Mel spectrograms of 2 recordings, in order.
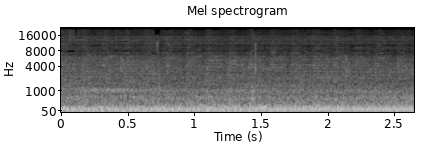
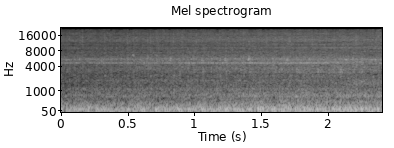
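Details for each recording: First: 1964 Dodge field find "Earlene", running after brake and tire work: a steady, fast-sounding idle with an even low rumble and no misses; the idle is pretty high (RPM unknown), and the owner plans to turn it down. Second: 1964 Dodge "Earlene" after a cold start, with a vacuum leak plugged and the air cleaner off: a low, steady, even idle rumble with no ticking, misses or hiss; a smooth, calm, docile engine.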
